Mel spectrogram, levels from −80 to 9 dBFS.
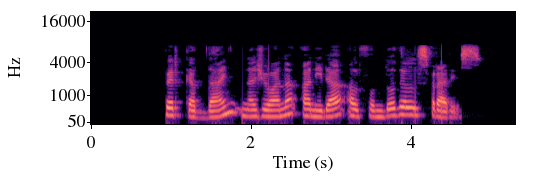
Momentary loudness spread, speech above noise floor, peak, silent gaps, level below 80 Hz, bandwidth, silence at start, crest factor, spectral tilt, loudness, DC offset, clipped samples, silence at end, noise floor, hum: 5 LU; over 73 dB; -2 dBFS; none; -60 dBFS; 7.8 kHz; 0.95 s; 16 dB; -4 dB/octave; -17 LUFS; under 0.1%; under 0.1%; 0.45 s; under -90 dBFS; none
